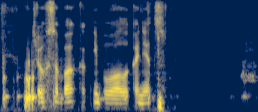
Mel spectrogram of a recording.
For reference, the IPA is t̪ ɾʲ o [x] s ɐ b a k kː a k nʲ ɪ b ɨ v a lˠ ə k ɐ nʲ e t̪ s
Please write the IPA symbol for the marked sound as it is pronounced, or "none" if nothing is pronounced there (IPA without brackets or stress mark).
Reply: x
